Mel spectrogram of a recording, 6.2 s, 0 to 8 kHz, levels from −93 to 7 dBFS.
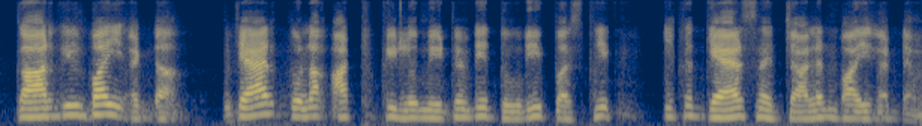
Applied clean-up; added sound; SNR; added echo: neural mask model DeepFilterNet 3.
